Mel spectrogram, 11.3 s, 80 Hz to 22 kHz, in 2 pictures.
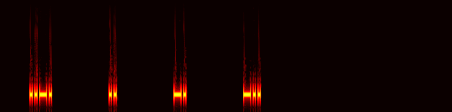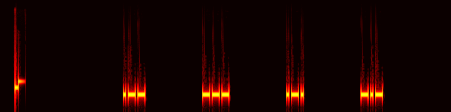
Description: Morse code, heard as a keyed tone, about 42 wpm, spaced as for 11 wpm, 690 Hz. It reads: FIND WORK
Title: 8x Character Spacing - Top 200 Words - 40wpm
